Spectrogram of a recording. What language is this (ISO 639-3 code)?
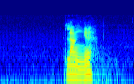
nor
